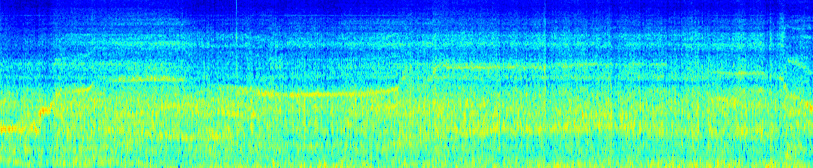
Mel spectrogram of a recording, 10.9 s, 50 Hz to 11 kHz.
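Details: Brand-new Basher Nitro Circus 4x4 1/10 RC truck on 3S 4000mAh battery: high motor whine rising and falling with throttle over a constant gravelly grind; only accelerating forward on ground, not reverse or lifted; gear mesh adjusted, unresolved.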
